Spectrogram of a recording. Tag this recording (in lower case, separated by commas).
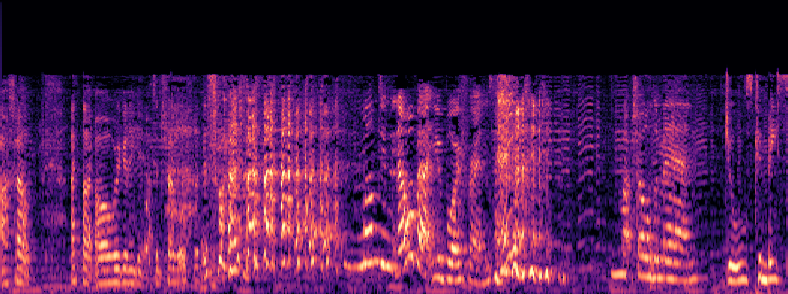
female speech, music, speech, inside a small room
